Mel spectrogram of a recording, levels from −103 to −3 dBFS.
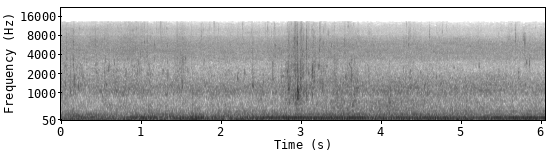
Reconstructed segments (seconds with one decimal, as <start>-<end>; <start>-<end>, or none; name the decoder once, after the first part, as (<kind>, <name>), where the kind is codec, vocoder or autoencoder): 0.4-3.0 (vocoder, BigVGAN v2)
